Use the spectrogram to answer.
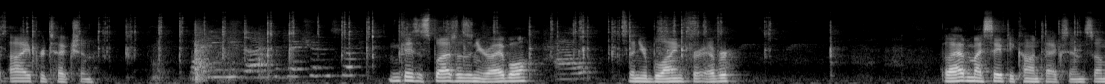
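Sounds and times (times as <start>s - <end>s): metal stirrer scraping in can: 0.0s - 7.8s, 10.0s - 11.0s.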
